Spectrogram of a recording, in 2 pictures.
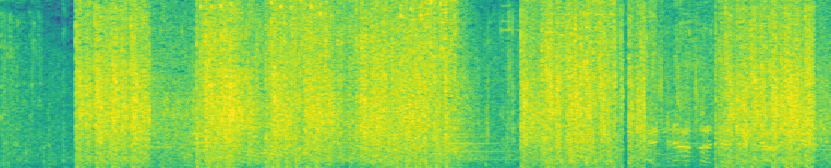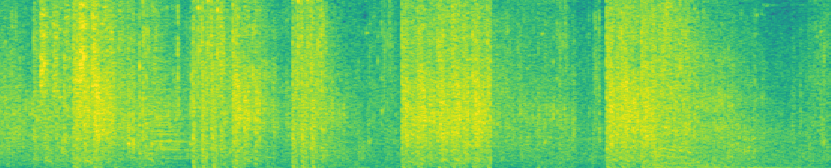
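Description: Dense gunfire and explosive bursts in the Medal of Honor: Heroes video game, with rapid rifle and machine-gun fire and booms in loud clusters separated by brief lulls.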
